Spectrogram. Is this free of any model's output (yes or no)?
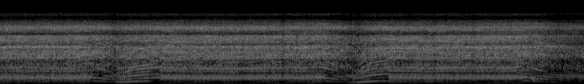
yes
